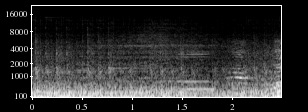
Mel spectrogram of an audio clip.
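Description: A fishing boat's engine running steadily as the boat motors through the harbour: a low, even hum.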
